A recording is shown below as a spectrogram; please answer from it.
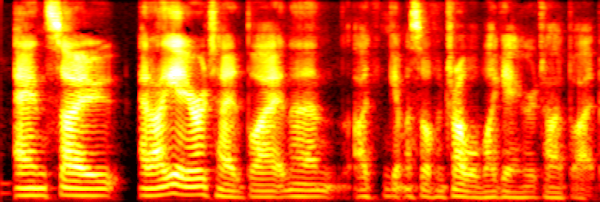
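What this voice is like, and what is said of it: Sydney Australian accent. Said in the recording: “My accent is not like it's like yours. Like our accents are the same, but I feel like there is a different Western Sydney accent that people think of ... you can tell as you hear me talk that I don't sound like that”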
